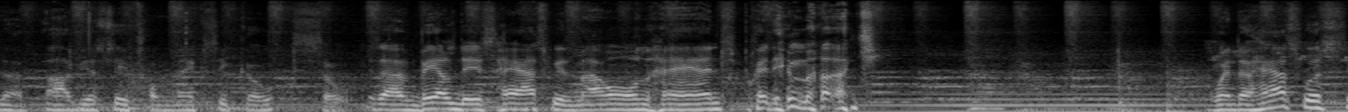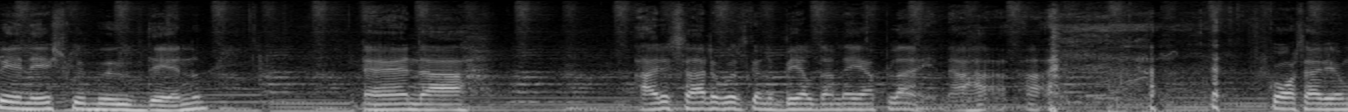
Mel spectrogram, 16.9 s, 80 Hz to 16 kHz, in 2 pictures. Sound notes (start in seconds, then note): 6.4 soft vocalizing music; 14.9 laughs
